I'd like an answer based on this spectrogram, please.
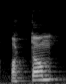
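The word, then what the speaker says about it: autumn: ऑटम एन तो हूँ आम साइलेंट रही जाऊँगी एन आम प्रोनाउंसिएशन करूना तो ऑटम।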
